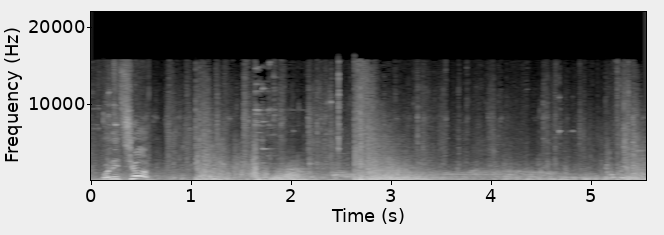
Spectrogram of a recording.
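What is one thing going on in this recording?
A rifle fires loud shots that echo between buildings.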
